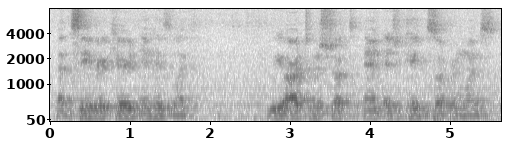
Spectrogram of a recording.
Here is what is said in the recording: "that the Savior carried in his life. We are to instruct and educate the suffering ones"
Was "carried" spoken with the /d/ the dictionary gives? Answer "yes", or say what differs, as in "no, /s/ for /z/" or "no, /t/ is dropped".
yes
